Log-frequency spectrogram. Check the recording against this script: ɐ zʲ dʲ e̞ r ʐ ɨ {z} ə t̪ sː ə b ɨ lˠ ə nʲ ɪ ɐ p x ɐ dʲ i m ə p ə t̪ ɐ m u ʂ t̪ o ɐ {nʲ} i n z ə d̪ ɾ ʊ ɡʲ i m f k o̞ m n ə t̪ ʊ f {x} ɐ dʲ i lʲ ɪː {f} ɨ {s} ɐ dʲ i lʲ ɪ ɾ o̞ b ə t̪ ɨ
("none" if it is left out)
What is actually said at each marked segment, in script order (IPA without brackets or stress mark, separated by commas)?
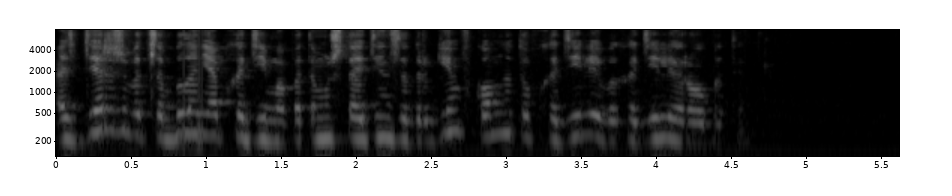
v, dʲ, x, v, x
